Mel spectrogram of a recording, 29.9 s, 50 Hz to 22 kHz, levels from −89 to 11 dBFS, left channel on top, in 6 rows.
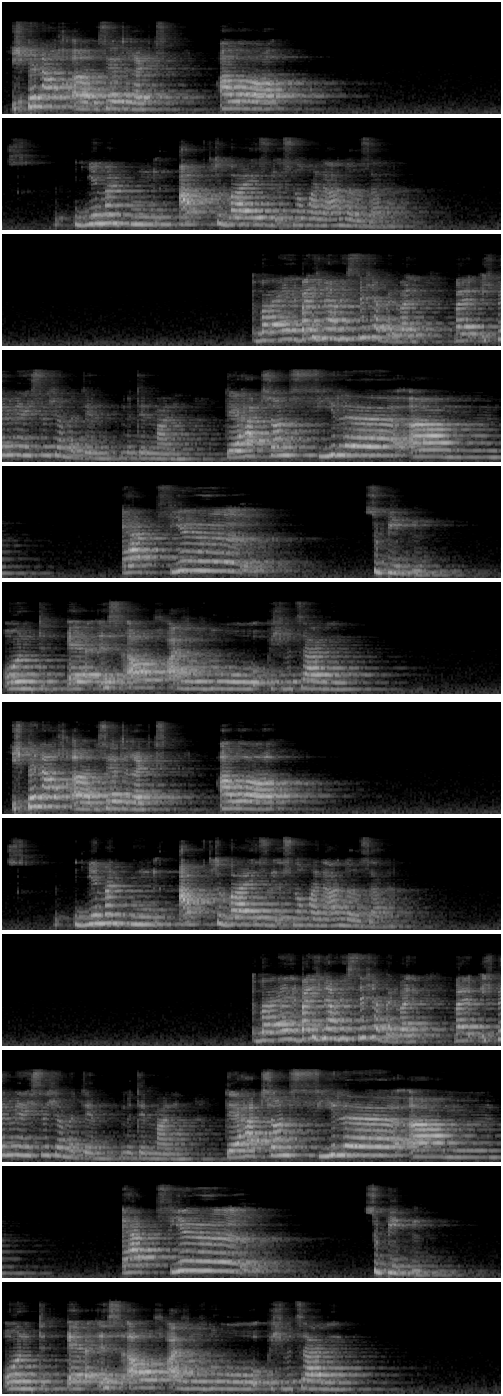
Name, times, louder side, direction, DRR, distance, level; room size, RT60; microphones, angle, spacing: voice 1, 0.1-1.6 2.2-2.8 5.1-5.2 5.7-8.9 12.5-14.2 14.5-16.8 17.2-19.9 21.2-22.6 23.6-24.2 25.0-25.3 25.6-28.4, right 1 dB, 20° right, 2 dB, 2.1 m, -26 dB
19.5 x 8.7 x 7.3 m, 1.2 s
head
